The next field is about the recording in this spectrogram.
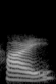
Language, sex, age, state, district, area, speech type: Assamese, female, 18-30, Assam, Kamrup Metropolitan, urban, conversation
